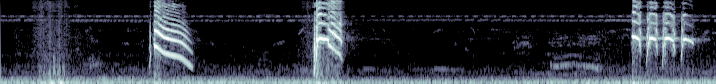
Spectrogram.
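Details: Ringneck parrot giving two harsh downslurred screeches about one and a half seconds apart, then a rapid run of four short chattering notes, with soft low background noise.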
